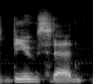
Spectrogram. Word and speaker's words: Bjugstad: It's Norwegian, and that J is silent, so it's Bjugstad.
